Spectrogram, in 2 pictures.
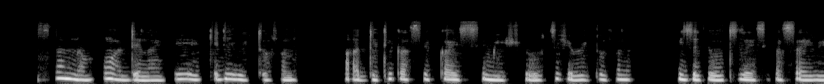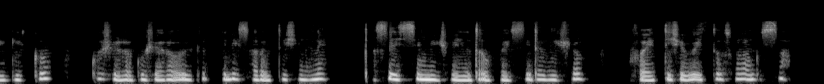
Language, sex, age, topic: Gamo, female, 18-24, government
